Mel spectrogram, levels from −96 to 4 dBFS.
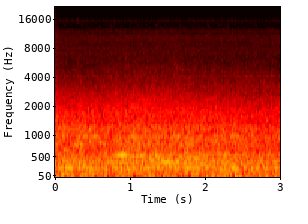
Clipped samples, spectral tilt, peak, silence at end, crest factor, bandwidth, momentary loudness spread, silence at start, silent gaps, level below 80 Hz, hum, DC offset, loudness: under 0.1%; -8 dB/octave; -20 dBFS; 0 s; 14 dB; 16 kHz; 3 LU; 0 s; none; -46 dBFS; none; under 0.1%; -35 LUFS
